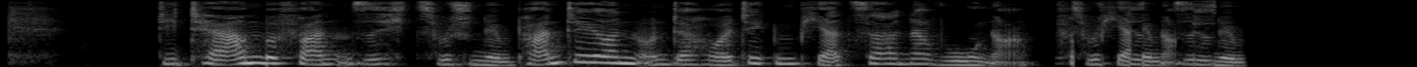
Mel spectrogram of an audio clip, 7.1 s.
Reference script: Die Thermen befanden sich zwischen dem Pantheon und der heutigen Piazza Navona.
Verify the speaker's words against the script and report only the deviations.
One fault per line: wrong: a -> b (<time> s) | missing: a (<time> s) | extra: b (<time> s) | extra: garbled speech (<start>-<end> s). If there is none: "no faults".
extra: garbled speech (5.3-6.2 s)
